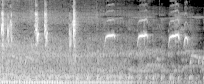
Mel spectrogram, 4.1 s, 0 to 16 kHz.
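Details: Long-tailed shrike (cendet) singing at high speed, used as tutoring material for songbirds: a few sharp high chirps, then clear whistled notes repeated about every 0.7 seconds, with low hum underneath.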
